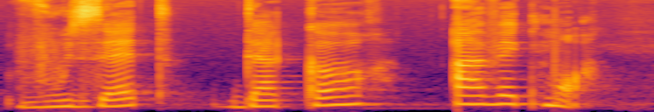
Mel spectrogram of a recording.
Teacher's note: Make sure to high pitch the last word.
